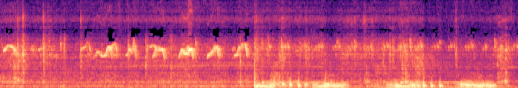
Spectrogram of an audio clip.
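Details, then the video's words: Pigeon calls: thin high chirps at first, then two bursts of low throaty cooing, with faint room noise behind. "Pigeon sound"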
